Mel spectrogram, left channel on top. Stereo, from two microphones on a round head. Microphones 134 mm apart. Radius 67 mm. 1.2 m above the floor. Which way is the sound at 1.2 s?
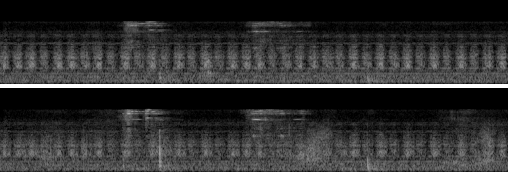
75° right (ahead or behind).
